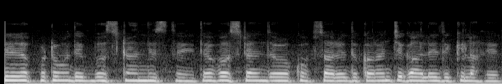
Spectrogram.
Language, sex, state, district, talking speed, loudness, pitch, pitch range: Marathi, male, Maharashtra, Dhule, 190 wpm, -14 LUFS, 170 Hz, 165-180 Hz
